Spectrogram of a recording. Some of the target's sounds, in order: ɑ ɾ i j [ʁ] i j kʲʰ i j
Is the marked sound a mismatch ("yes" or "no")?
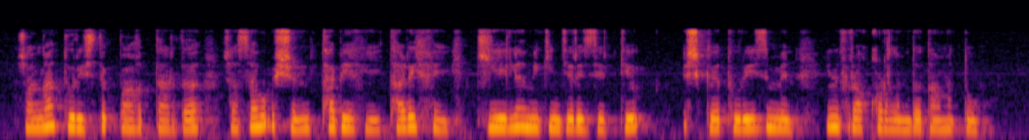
yes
